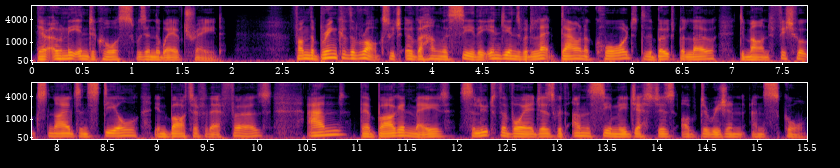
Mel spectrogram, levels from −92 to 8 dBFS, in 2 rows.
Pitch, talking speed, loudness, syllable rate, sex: 100 Hz, 215 wpm, -21 LUFS, 5.6 syllables/s, male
